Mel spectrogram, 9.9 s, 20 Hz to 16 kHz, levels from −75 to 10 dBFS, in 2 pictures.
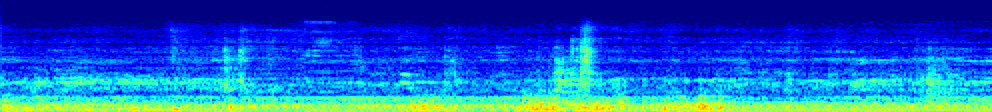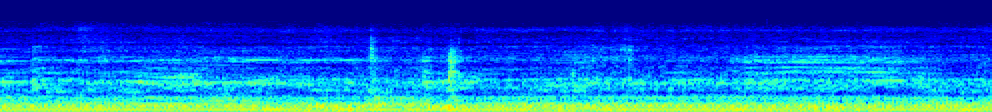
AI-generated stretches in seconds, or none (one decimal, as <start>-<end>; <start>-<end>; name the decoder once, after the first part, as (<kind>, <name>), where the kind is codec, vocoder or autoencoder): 0.0-7.9 (codec, SNAC); 9.3-9.9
